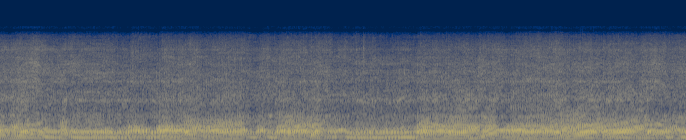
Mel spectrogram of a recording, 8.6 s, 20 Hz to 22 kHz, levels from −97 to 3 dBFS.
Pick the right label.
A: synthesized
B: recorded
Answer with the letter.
B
